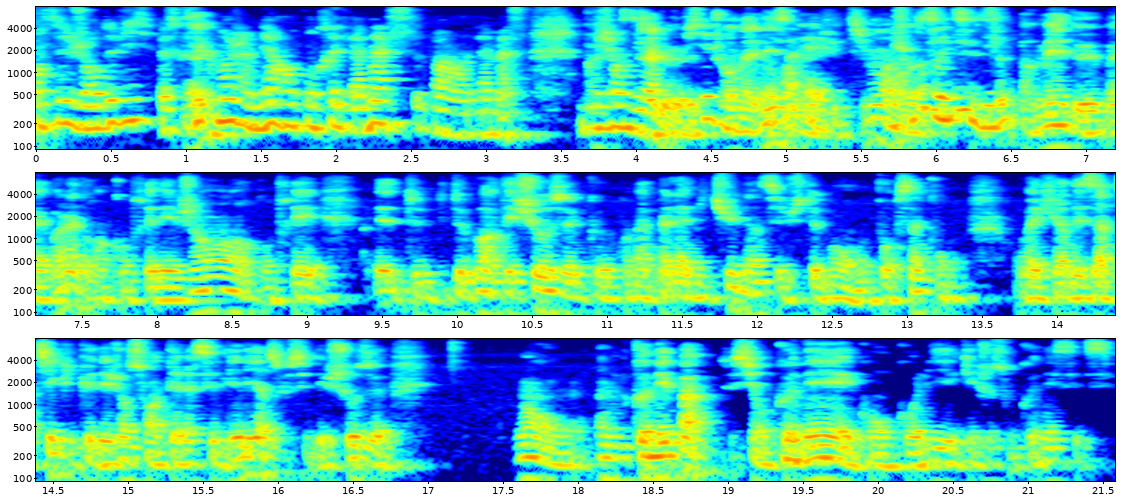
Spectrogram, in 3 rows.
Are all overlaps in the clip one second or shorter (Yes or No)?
No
